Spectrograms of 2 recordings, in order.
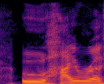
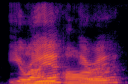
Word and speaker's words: Uriah: Uhira Shelton. Yeah. Ooh, I don't know if I'm pronouncing that correctly. Sorry, Uhira. Uriah. Uriah. Ooh, like Uriah the character Shelton. from David Copperfield, I think.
